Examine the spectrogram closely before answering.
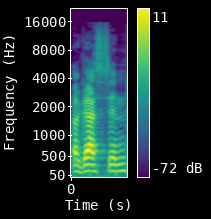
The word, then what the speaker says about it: Augustine: don't y'all know who Saint Augustine is or Agustin however you want to pronounce it depending on your flavor so Agustin slash Augustine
